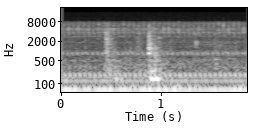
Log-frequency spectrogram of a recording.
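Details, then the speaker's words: Samsung inverter refrigerator compressor, bench-run from a board that had flashed an IPM fault, after swapping two motor terminals to correct reversed rotation. Steady low hum with an even, gentle pulse and no knock or rattle; running normally. "se escucha igual el desempeño del compresor está trabajando"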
